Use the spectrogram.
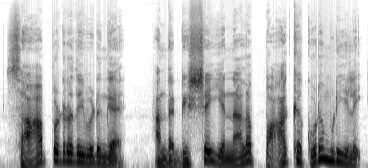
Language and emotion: Tamil, disgusted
